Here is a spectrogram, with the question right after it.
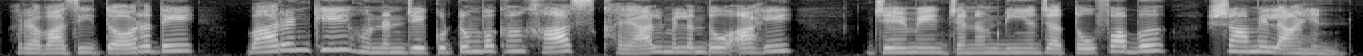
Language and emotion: Sindhi, neutral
